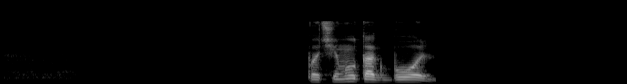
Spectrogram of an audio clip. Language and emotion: Russian, sad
